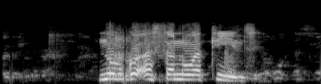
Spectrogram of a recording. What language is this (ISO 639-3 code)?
kin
